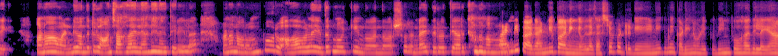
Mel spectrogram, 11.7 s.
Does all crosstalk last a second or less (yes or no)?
yes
